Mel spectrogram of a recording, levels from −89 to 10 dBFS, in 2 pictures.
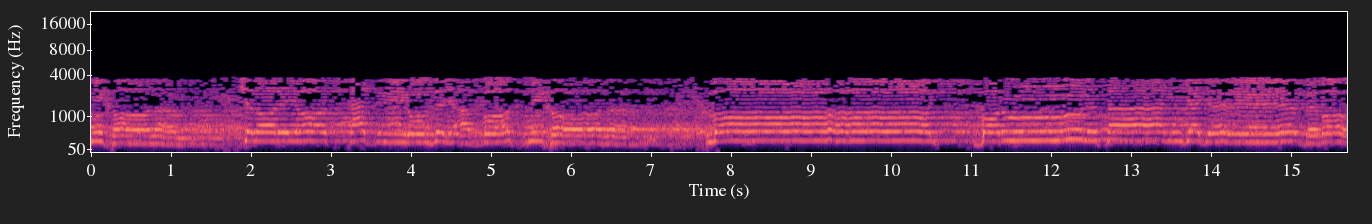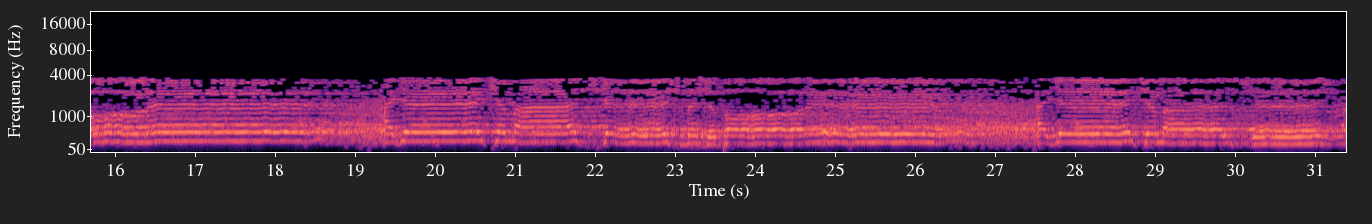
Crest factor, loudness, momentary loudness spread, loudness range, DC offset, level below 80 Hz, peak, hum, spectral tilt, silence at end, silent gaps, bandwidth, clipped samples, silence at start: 16 dB; -20 LUFS; 5 LU; 1 LU; under 0.1%; -68 dBFS; -4 dBFS; none; -10 dB/octave; 0 s; none; 4 kHz; under 0.1%; 0 s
